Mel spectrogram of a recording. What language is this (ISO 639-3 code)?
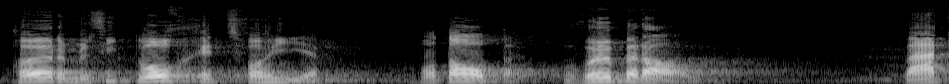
gsw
